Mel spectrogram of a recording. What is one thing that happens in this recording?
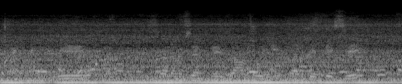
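A man speaks out loudly to a group outdoors.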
